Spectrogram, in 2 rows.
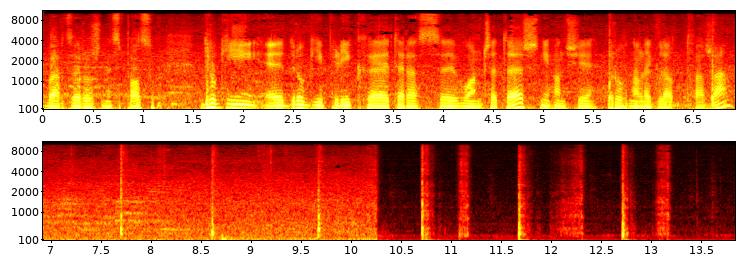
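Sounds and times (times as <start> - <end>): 
speech: 0.0 - 7.0
knife cutting cardboard: 10.7 - 13.3.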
